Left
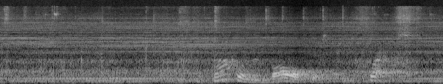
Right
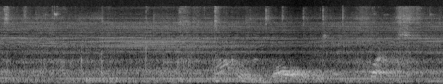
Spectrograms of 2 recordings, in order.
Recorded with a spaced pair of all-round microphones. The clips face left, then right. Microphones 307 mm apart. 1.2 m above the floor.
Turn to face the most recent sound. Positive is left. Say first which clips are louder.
# left 7 dB
turn(degrees=65)  # may be behind; listen again after turning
